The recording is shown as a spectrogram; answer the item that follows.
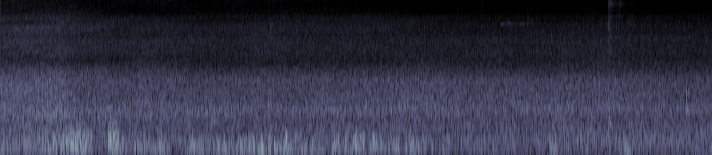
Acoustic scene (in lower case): street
